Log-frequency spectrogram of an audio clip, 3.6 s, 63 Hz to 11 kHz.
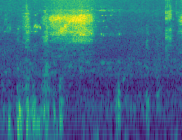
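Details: Oxpeckers on the back of a giraffe feeding on knob thorn flowers at an African waterhole on 20 August 2024 give a harsh, hissing buzz lasting about a second, with a few shorter rasps, over a low murmur of voices and rumble.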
